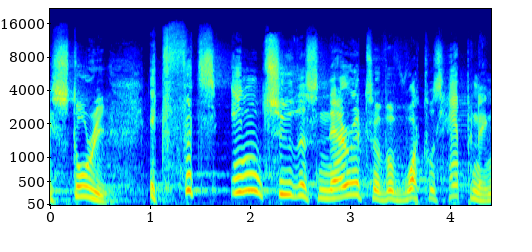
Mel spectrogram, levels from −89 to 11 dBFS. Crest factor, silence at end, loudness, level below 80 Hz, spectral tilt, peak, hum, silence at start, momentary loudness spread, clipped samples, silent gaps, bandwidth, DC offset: 16 dB; 0 s; -23 LUFS; -62 dBFS; -3.5 dB/octave; -6 dBFS; none; 0 s; 8 LU; under 0.1%; none; 16 kHz; under 0.1%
